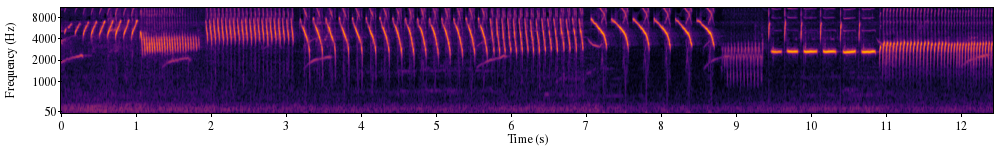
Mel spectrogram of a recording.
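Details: Loud, varied Yorkshire canary song with buzzy rolls, fast runs of falling whistled notes, a lower rattle and a string of evenly spaced clipped chirps.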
